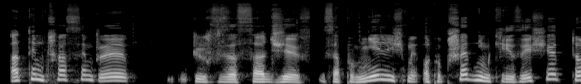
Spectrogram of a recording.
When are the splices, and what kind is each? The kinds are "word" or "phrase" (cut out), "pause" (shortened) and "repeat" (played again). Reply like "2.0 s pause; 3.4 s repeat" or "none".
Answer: 1.0 s phrase; 1.9 s word; 3.1 s pause; 4.3 s word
